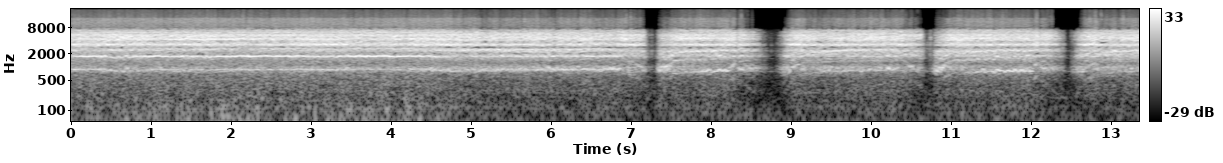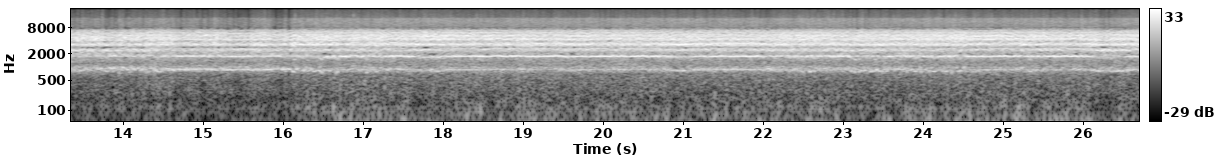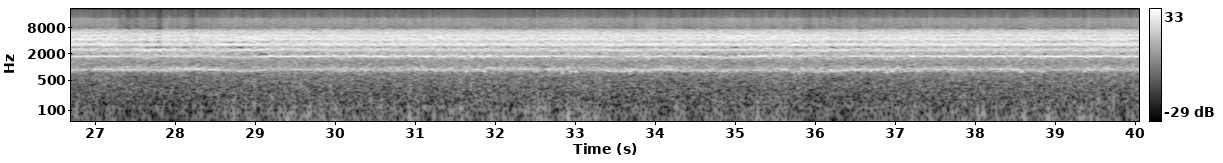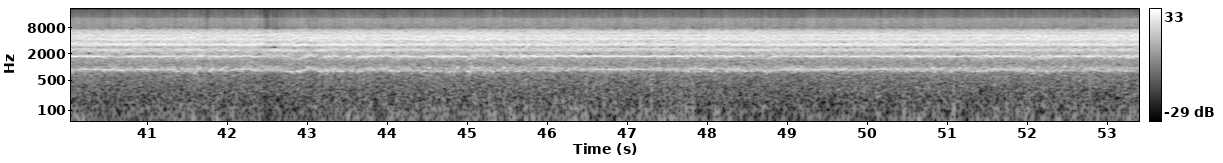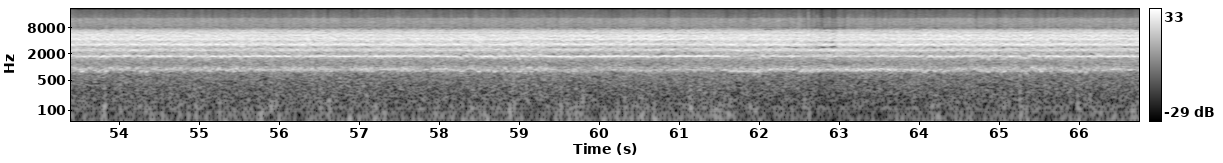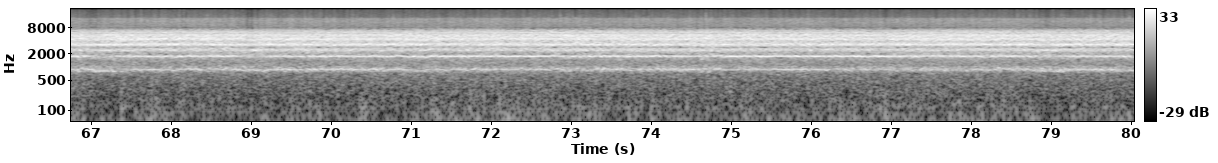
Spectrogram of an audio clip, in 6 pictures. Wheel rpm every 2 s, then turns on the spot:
220, 230, 220, 160, 130, 140, 150, 230, 230, 230, 230, 230, 220, 230, 230, 230, 230, 220, 230, 230, 230, 230, 220, 230, 230, 230, 230, 230, 230, 230, 220, 230, 230, 230, 230, 230, 230, 230, 230, 230.
none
